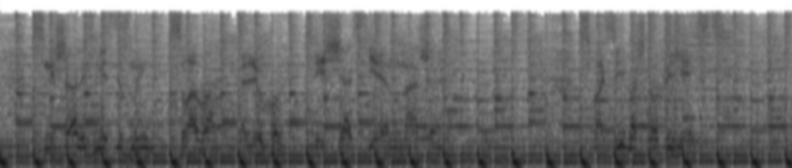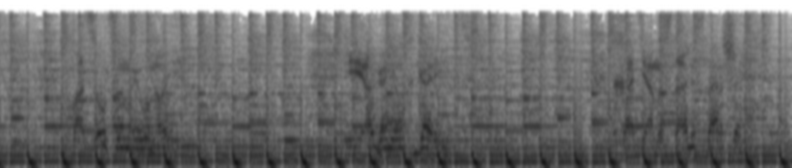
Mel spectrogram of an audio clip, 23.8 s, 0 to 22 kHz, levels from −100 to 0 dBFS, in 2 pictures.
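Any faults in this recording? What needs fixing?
There's a planar audio read as interleaved problem running through the whole clip. Each block, about 11.61 ms long, holds all of one channel's samples and then the other's, but it gets read as alternating pairs. That chops the sound into a robotic buzz at 86.1 Hz, with no clear octave jump, which fits 512-sample blocks. To prevent it, make sure the reader's channel layout flag matches the buffer format, converting planar to interleaved before playback or encoding.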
